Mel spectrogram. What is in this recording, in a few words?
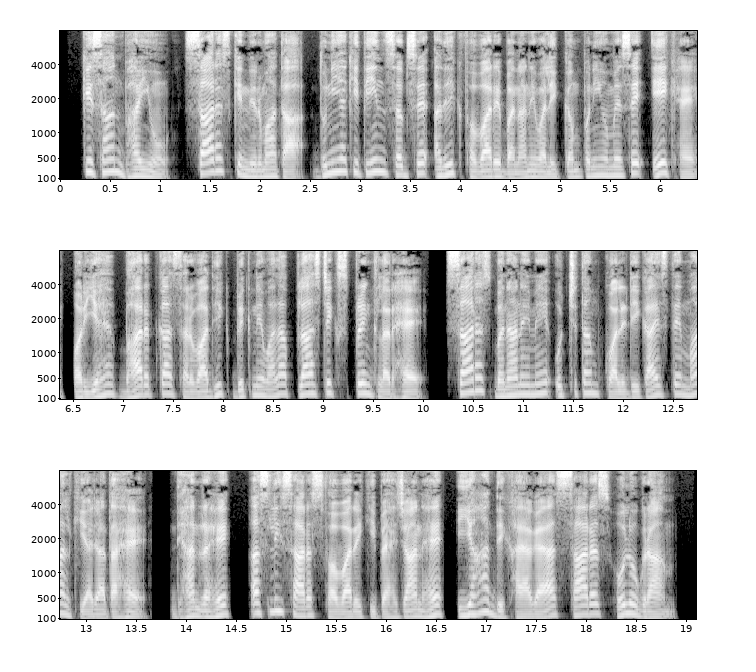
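Hindi, male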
